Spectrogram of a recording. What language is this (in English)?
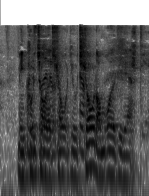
Danish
